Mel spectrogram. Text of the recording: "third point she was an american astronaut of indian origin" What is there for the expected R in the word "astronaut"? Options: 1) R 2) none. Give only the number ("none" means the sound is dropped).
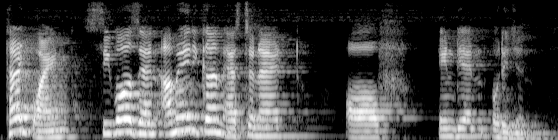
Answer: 2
